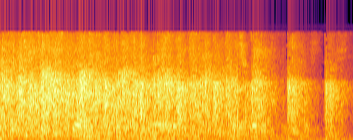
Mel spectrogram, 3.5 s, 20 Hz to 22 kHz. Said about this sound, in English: Magnificent 7. Let's give them a clap. Hallelujah.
